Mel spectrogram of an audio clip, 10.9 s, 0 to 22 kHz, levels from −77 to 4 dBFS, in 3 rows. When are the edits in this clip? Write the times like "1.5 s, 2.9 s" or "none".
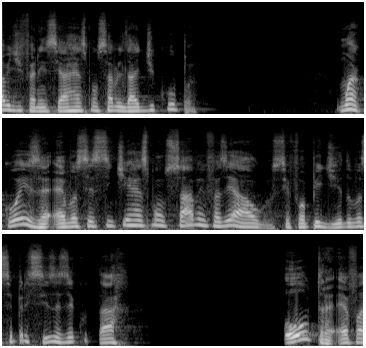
none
